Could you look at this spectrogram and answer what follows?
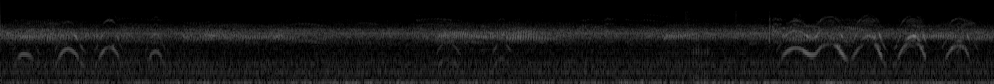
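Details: Early morning feeding at the nest in fog: a Northern royal albatross chick begs a visiting parent with short bursts of arched, rising-falling whistled notes, four at the start and about five more near the end, over constant wind hiss.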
